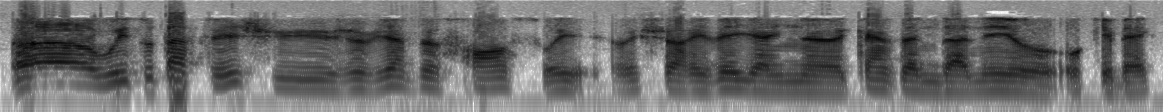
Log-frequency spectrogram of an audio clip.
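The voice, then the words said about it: French-from-France accent. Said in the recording (French): “on va entendre dans votre accent. Est-ce que c'est un accent qui nous provient de la France?”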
